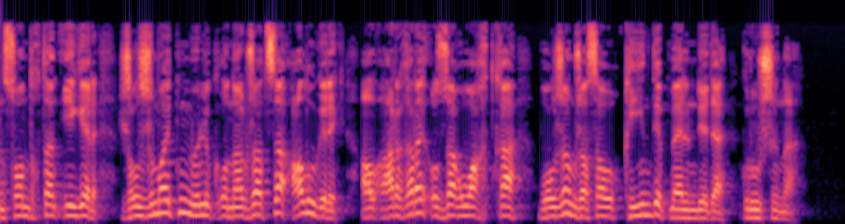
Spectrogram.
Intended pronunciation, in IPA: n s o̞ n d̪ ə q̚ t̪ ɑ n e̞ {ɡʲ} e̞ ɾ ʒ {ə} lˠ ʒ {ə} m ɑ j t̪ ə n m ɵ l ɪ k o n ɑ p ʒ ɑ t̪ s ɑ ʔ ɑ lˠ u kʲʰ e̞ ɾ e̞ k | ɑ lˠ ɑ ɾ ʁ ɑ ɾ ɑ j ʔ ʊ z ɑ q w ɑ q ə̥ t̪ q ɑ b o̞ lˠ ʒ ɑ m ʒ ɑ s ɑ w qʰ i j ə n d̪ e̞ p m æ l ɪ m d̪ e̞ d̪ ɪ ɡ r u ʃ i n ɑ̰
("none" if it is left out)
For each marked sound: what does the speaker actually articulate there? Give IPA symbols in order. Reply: ɡʲ, ə, ə

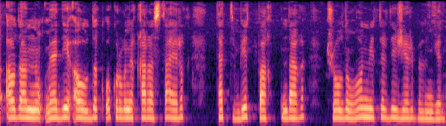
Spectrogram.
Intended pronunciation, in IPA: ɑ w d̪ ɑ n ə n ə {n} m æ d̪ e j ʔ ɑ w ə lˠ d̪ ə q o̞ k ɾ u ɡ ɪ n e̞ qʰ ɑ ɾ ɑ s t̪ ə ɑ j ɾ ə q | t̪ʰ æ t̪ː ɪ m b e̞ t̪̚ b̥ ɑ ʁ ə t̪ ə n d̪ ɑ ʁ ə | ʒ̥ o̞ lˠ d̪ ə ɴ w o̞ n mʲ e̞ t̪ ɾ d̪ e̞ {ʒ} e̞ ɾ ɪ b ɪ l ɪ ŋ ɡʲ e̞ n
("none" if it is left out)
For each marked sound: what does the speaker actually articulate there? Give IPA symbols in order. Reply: ɴ, ʒ

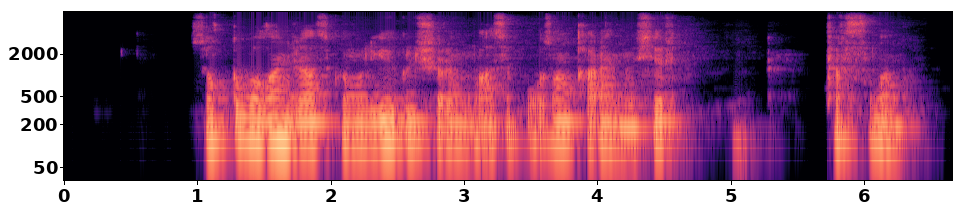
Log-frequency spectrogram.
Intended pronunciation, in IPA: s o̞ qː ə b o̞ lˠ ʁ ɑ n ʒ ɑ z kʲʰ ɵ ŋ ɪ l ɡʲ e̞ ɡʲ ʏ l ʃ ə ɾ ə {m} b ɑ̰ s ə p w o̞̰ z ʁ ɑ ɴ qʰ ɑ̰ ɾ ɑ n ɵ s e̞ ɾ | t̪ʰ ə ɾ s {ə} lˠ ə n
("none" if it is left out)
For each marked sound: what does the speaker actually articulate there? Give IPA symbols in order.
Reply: n, ə

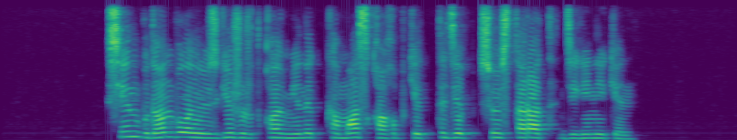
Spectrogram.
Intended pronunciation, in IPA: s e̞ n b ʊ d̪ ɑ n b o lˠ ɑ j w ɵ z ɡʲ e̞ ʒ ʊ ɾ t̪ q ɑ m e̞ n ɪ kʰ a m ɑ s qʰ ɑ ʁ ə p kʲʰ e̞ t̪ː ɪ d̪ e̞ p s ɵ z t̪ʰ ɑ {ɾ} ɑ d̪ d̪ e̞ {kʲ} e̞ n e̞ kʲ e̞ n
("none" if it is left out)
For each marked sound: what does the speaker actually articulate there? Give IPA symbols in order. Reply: ɾ, ɡʲ

